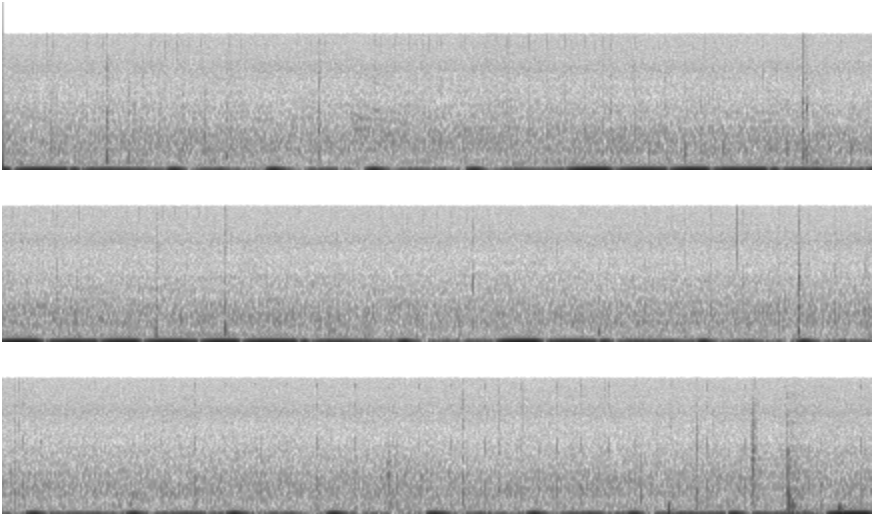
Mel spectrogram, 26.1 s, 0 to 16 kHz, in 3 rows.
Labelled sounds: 15.6	20.6	vessel noise, 0 to 8.0 kHz

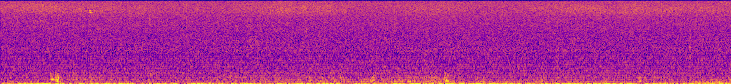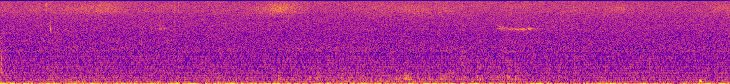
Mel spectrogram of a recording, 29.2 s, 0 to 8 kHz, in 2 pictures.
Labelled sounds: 24.5	25.3	vessel noise, 2.4 to 3.5 kHz

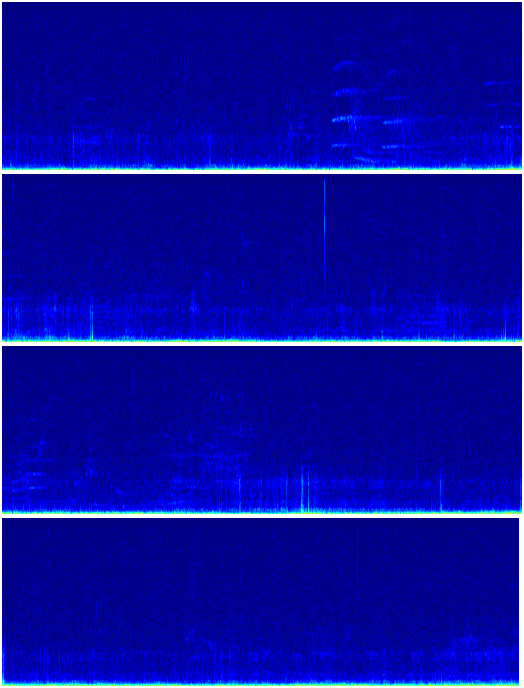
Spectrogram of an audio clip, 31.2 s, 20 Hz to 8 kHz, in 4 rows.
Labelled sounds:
4.8	6.2	killer whale, southern resident, 0.46 to 7.4 kHz
17.9	19.4	killer whale, southern resident, 0.49 to 6.3 kHz

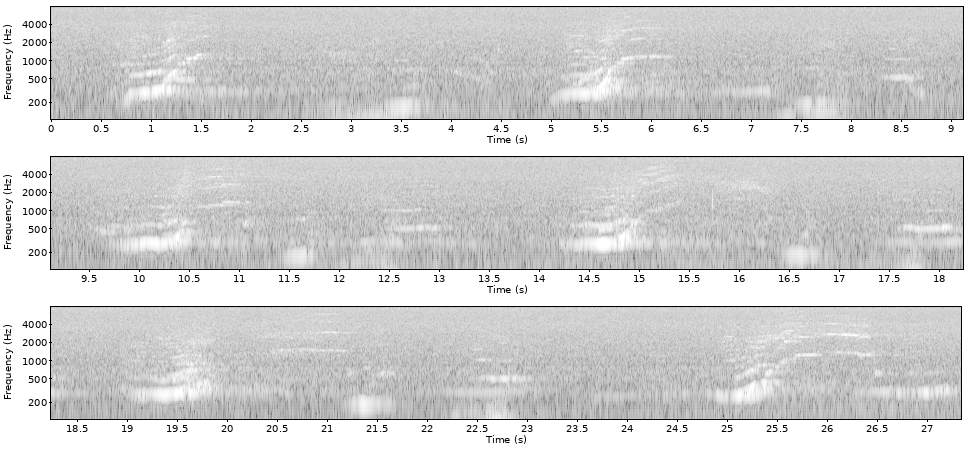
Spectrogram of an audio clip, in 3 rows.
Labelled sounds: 1.3	1.6	humpback whale, 0.83 to 1.3 kHz
5.6	6.2	humpback whale, 0.80 to 3.6 kHz
8.3	8.6	humpback whale, 0.99 to 1.1 kHz
10.6	11.1	humpback whale, 1.1 to 3.8 kHz
12.4	12.8	humpback whale, 0.96 to 1.1 kHz
15.2	15.8	humpback whale, 1.1 to 2.4 kHz
19.4	21.1	humpback whale, 0.83 to 6.0 kHz
25.3	26.5	humpback whale, 0.80 to 4.2 kHz

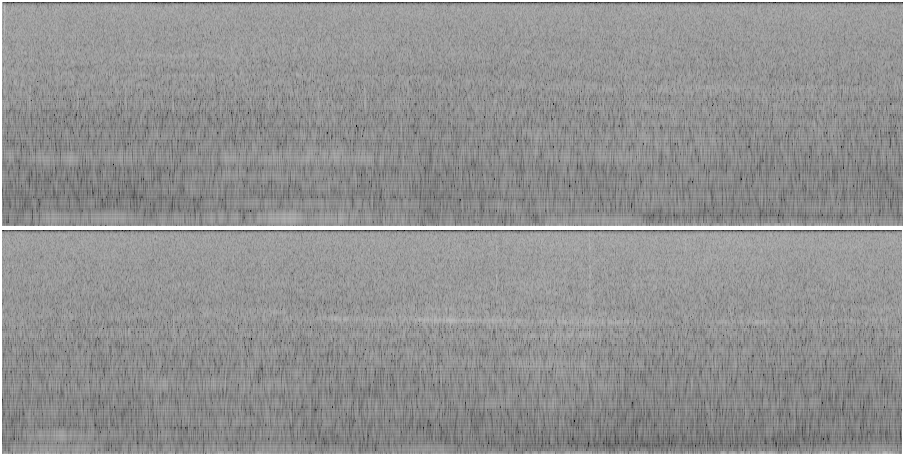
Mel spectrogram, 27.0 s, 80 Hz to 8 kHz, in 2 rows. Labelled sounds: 0.3	0.8	vessel noise, 0.86 to 1.0 kHz

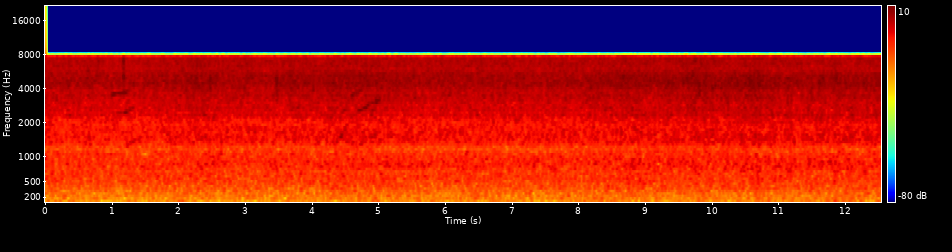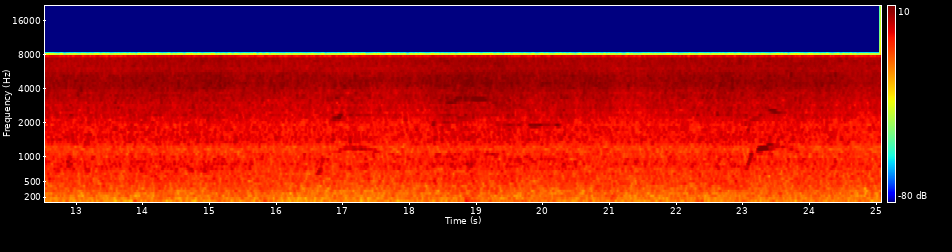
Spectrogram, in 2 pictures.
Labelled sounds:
1.1	1.4	humpback whale, 2.4 to 2.8 kHz
16.9	17.4	humpback whale, 1.1 to 1.2 kHz
18.6	19.5	humpback whale, 2.8 to 3.4 kHz
19.8	20.1	humpback whale, 1.8 to 2.0 kHz
23.2	23.7	humpback whale, 1.1 to 2.6 kHz

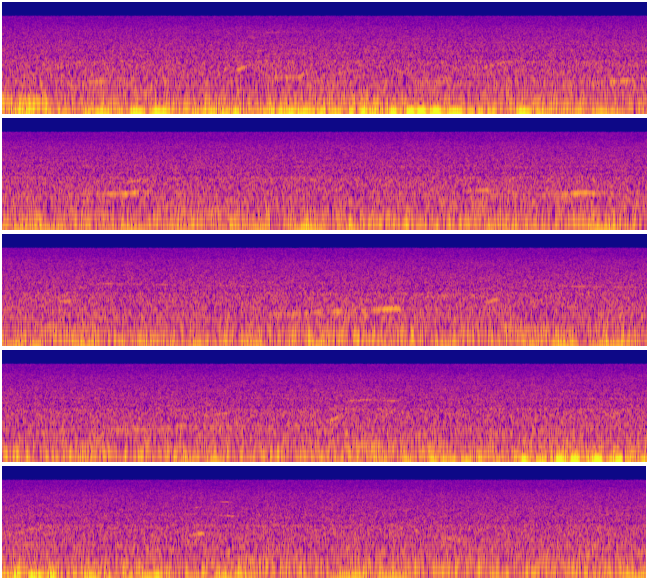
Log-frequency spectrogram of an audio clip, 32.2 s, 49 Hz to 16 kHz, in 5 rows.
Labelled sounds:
22.8	23.1	humpback whale, 1.1 to 1.2 kHz

